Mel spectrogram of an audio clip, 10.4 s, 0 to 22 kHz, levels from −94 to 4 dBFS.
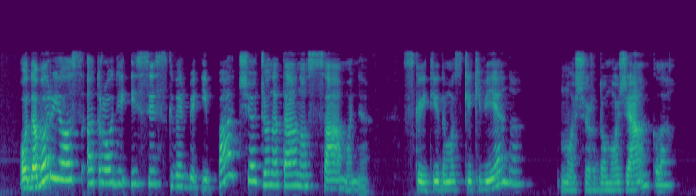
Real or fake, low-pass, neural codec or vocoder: real; 7.2 kHz; none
